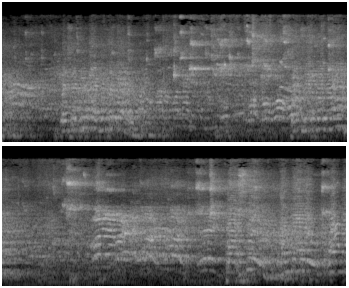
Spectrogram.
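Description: Basketball bouncing on a court during play, mixed with shouting from players and onlookers, echoing in a large covered hall.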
